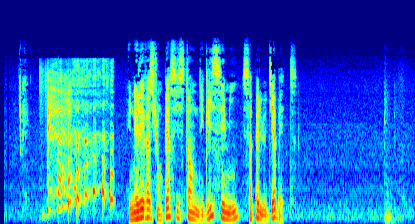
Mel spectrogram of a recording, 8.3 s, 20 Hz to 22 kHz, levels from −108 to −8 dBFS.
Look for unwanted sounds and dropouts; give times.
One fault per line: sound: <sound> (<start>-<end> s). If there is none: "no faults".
sound: laugh (0.8-2.3 s)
